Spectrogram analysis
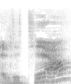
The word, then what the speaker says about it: elitär: Und elitär sounds just like the English elitist.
